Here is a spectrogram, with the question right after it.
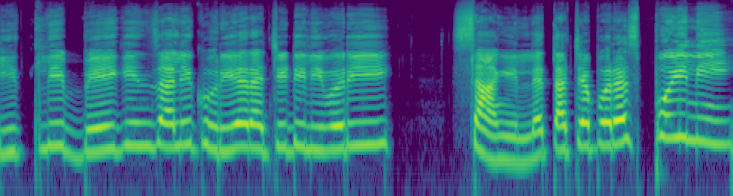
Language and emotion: Goan Konkani, happy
